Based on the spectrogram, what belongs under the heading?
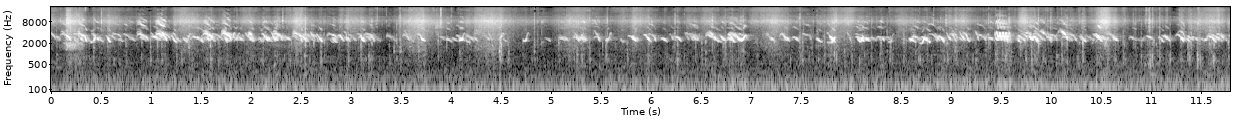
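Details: Numerous chicks chirp continuously in shrill, falling peeps at a rapid pace, with steady rustling and low background noise throughout.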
